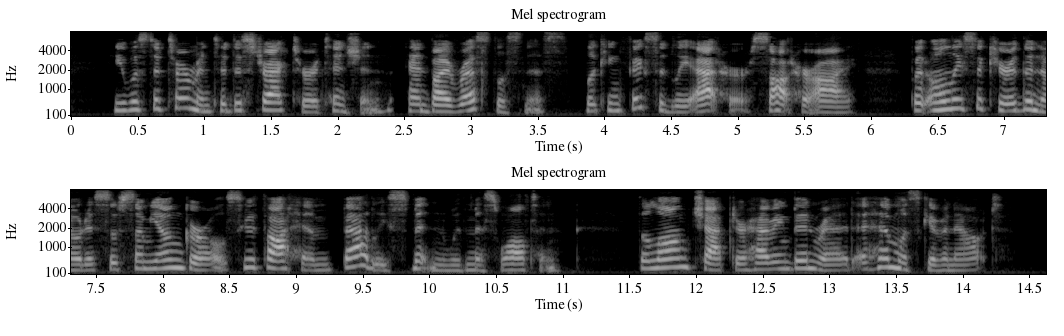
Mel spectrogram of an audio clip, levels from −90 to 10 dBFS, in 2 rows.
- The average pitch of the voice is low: No, high, 245 Hz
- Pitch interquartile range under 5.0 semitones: No, wide, 5.4 semitones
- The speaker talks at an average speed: Yes, average, 190 wpm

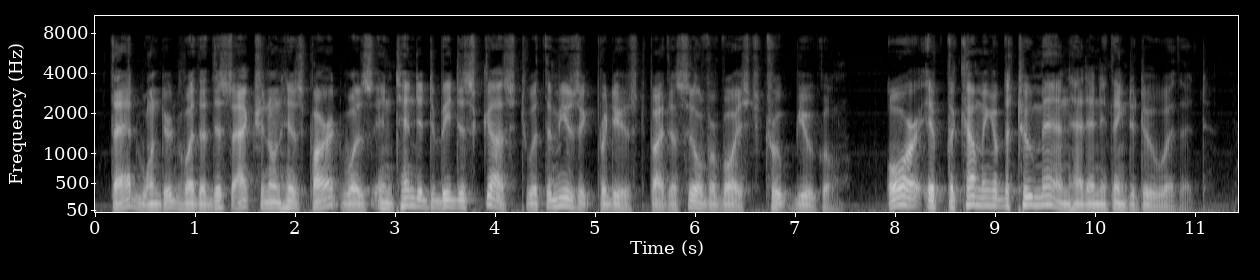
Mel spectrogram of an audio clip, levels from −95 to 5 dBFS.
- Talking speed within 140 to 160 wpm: No, average, 195 wpm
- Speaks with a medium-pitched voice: No, very low, 85 Hz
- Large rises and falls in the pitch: Yes, wide, 6.7 semitones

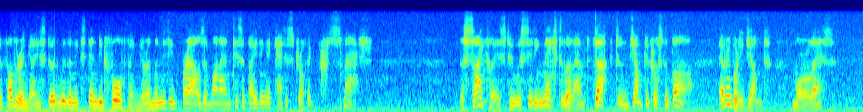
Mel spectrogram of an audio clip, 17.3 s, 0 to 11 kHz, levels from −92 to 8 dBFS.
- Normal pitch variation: Yes, average, 3.4 semitones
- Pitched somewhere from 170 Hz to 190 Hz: No, medium, 145 Hz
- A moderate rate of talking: No, slow, 120 wpm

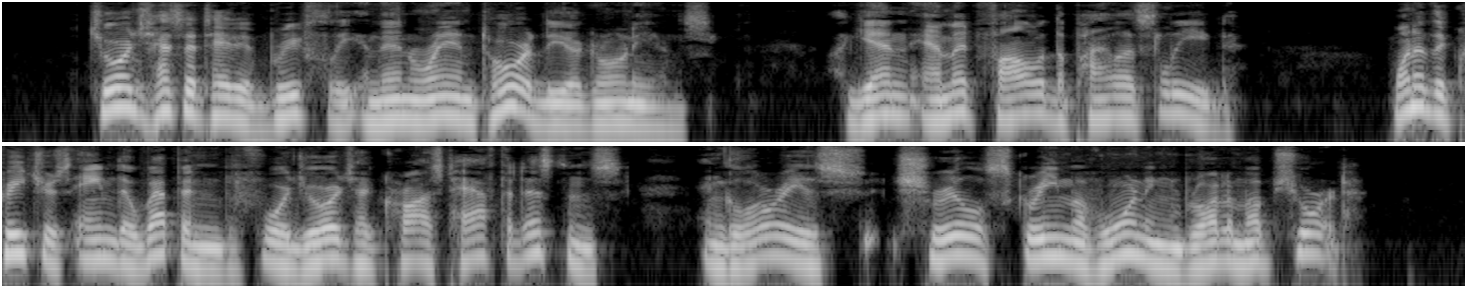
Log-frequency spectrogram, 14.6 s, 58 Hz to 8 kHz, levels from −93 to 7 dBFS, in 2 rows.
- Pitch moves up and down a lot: No, average, 4.9 semitones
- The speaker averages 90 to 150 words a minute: No, average, 160 wpm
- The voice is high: No, low, 135 Hz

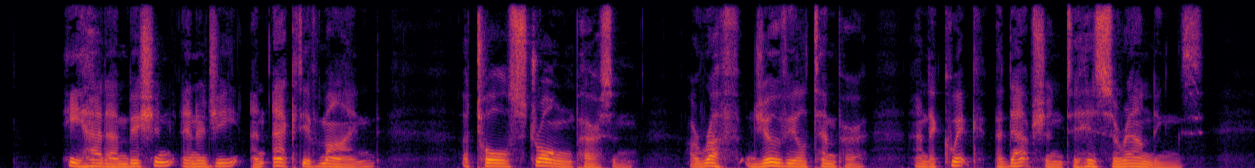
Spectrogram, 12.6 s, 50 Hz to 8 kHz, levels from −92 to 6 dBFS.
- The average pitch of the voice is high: No, low, 135 Hz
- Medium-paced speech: No, slow, 105 wpm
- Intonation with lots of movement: No, average, 3.1 semitones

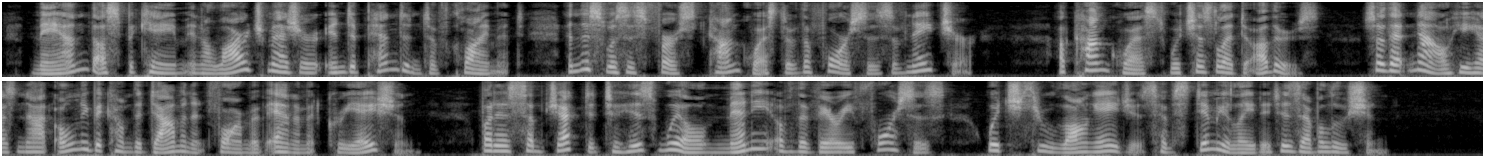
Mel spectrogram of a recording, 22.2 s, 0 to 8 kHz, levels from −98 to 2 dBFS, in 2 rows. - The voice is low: No, high, 195 Hz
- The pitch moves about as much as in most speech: No, wide, 5.7 semitones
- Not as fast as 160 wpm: No, average, 165 wpm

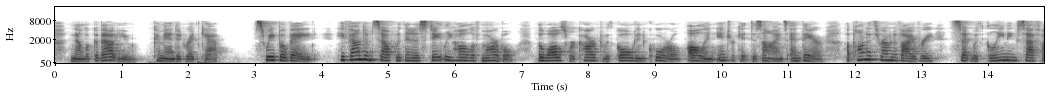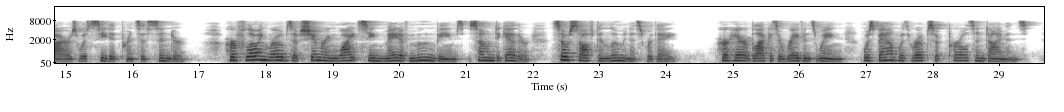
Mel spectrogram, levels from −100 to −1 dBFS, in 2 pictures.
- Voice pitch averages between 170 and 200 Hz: Yes, high, 190 Hz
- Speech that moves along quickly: No, average, 160 wpm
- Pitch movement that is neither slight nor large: Yes, average, 3.7 semitones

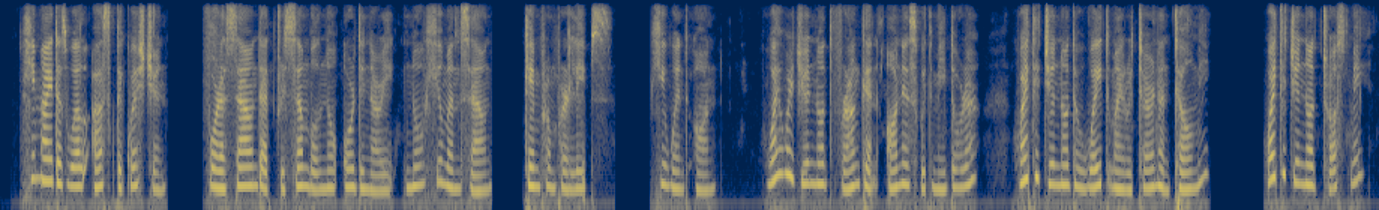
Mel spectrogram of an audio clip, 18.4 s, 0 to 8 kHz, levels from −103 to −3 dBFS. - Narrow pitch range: No, average, 4.0 semitones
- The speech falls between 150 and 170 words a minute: Yes, average, 165 wpm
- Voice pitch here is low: No, high, 230 Hz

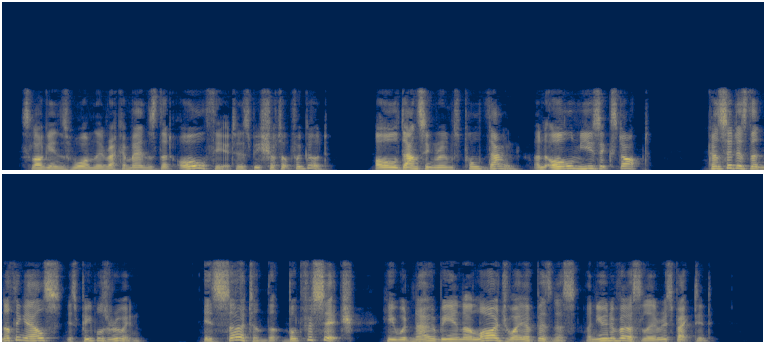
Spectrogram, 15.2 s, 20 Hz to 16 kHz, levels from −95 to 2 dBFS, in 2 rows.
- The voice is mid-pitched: Yes, medium, 165 Hz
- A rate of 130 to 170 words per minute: No, average, 180 wpm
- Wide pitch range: Yes, wide, 6.0 semitones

